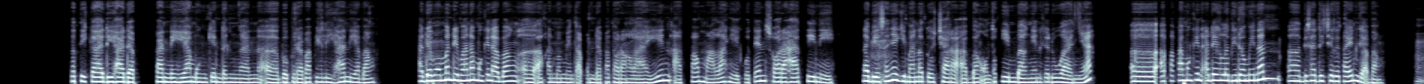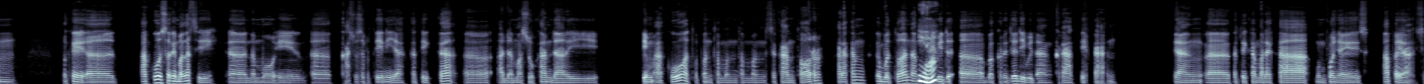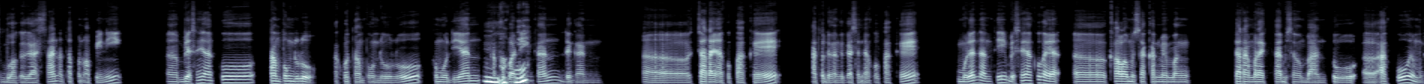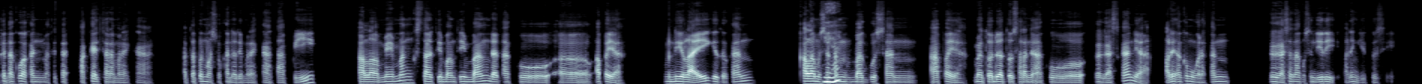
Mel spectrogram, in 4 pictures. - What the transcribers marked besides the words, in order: tapping; other background noise
- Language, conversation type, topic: Indonesian, podcast, Bagaimana kamu menyeimbangkan pengaruh orang lain dan suara hatimu sendiri?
